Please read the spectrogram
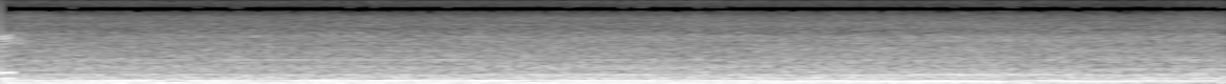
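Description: Steady low drone of a nearby truck engine idling, over faint street noise.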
